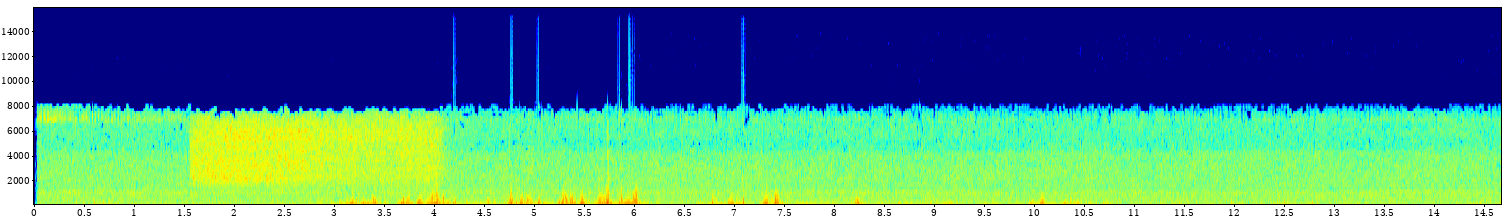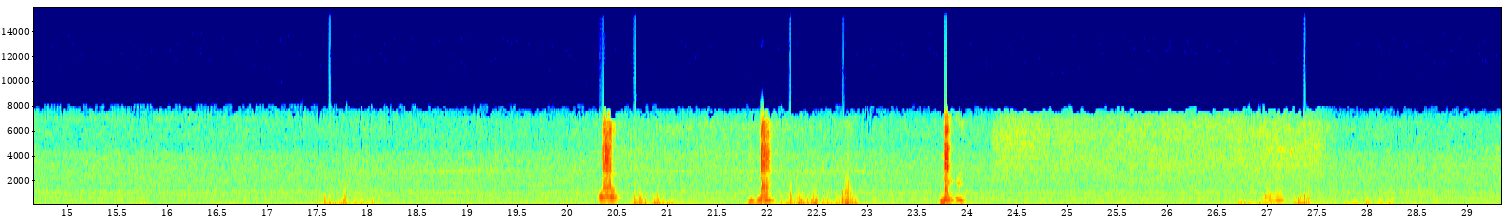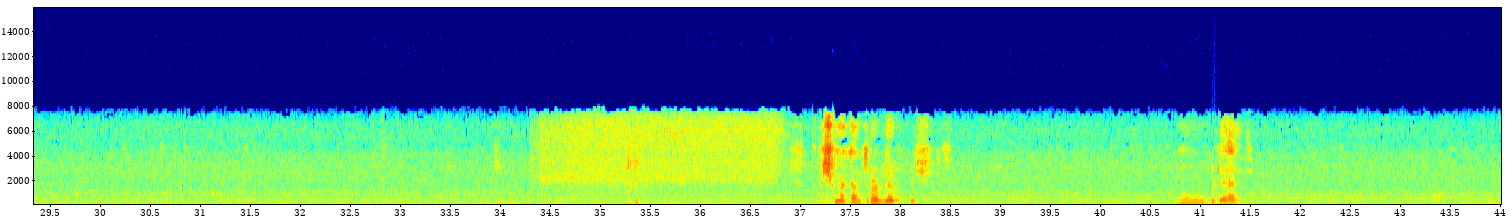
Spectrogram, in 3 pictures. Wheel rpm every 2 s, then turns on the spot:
0, 0, 0, 0, 0, 0, 0, 0, 0, 0, 0, 0, 0, 0, 0, 0, 0, 0, 0, 0, 0, 0.
none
